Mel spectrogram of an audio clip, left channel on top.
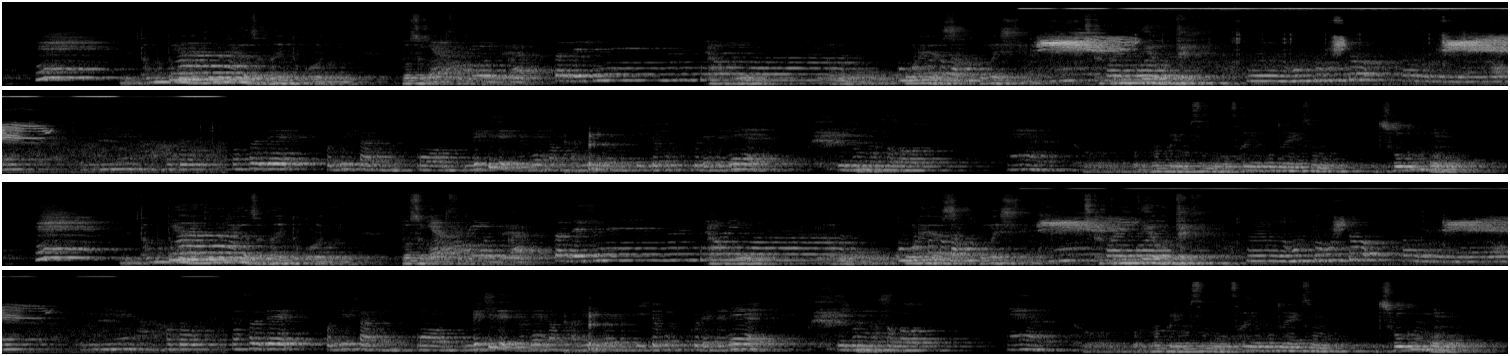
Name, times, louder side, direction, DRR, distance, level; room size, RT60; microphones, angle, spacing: voice 1, 0.3-0.9 1.7-2.4 4.2-5.3 5.5-8.5 9.0-9.8 10.3-11.7 12.4-13.7 14.0-15.3 15.8-17.0 17.4-17.9 18.3-22.7 23.4-24.3 25.1-25.6 29.1-29.5, right 1 dB, 90° right, 0 dB, 4.1 m, -37 dB
voice 2, 1.2-3.4 4.0-5.3 7.0-7.7 8.1-12.3 16.1-16.2 20.9-21.0 23.1-23.8 25.8-29.7, equal, 15° right, 4 dB, 4.4 m, -36 dB
sound 1, 10.2-16.2 16.6-17.3, left 15 dB, 85° left, 0.6 m, -28 dB
25.0 x 18.5 x 7.3 m, 1.5 s
head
